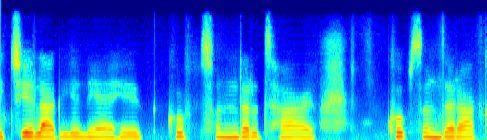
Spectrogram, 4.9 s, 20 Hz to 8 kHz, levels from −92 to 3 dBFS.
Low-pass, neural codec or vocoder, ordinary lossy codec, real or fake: 7.2 kHz; codec, 24 kHz, 0.9 kbps, WavTokenizer, large speech release; none; fake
